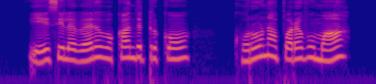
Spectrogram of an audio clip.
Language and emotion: Tamil, fearful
